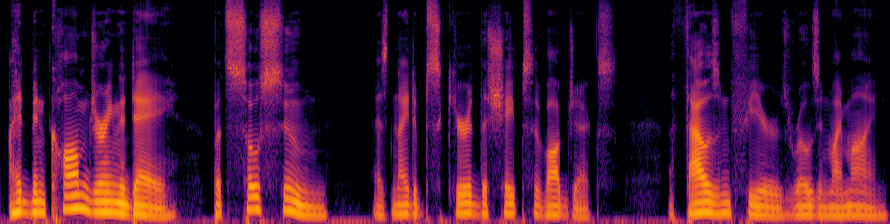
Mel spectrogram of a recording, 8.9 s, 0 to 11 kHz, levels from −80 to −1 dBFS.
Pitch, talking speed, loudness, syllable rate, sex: 95 Hz, 160 wpm, -21 LUFS, 4.3 syllables/s, male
